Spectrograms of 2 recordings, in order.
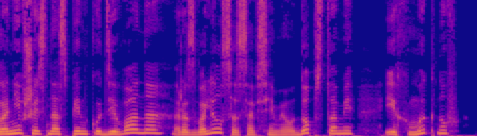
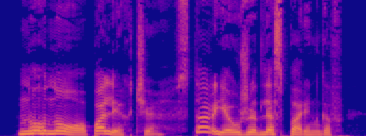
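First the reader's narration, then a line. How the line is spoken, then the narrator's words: Grumble. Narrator (Russian): пробурчал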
